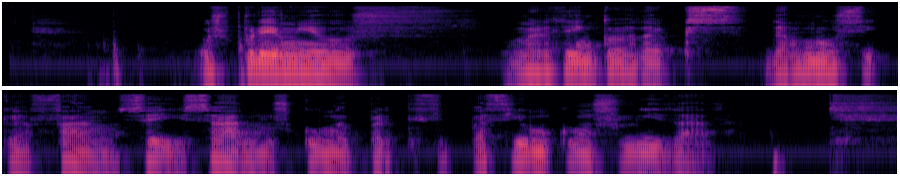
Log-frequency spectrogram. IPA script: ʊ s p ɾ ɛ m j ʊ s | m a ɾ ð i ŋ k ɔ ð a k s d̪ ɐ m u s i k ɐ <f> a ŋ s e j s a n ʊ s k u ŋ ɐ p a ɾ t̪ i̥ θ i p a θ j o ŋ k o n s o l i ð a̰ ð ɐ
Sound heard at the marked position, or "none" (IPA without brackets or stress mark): f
